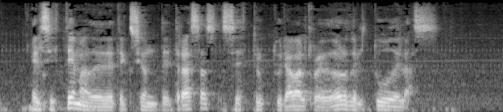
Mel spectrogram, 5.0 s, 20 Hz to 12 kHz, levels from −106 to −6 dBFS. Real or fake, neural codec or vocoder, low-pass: real; none; 10.8 kHz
